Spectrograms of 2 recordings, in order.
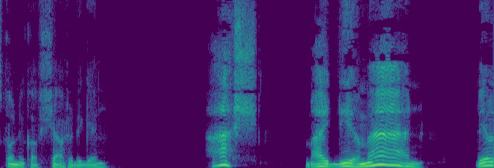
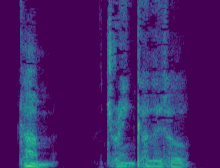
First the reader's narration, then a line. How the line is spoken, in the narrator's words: he whispered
